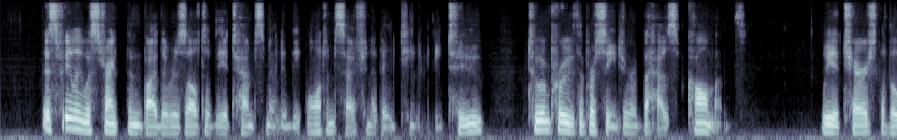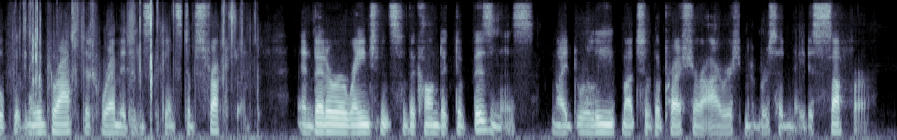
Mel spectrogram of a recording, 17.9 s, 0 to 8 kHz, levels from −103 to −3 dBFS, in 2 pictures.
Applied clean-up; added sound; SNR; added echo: neural diffusion model UNIVERSE++.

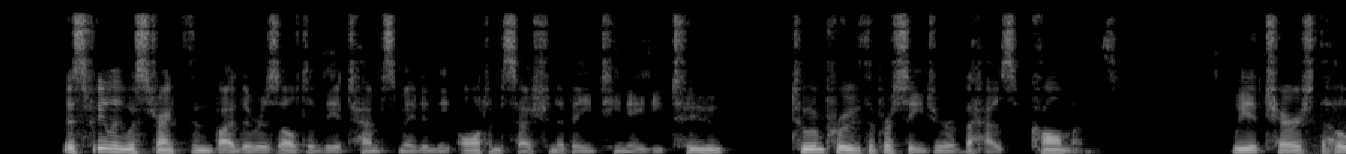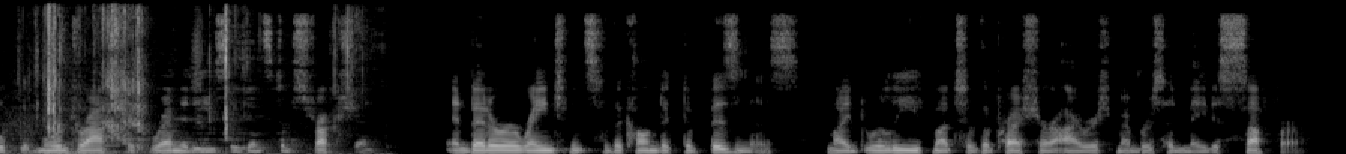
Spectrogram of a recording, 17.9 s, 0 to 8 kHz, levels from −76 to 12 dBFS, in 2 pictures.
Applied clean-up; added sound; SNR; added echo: classical method log-MMSE.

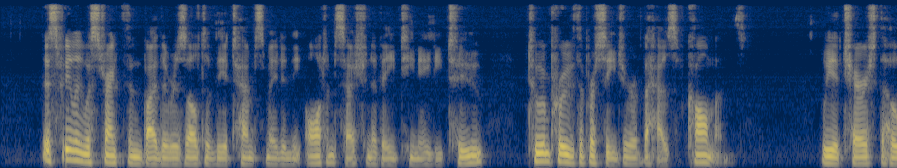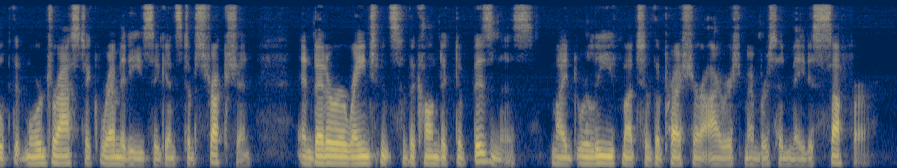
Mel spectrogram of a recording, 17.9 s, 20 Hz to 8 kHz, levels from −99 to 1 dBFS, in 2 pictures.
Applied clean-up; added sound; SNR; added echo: none; none; none; none.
